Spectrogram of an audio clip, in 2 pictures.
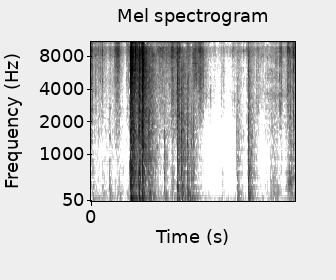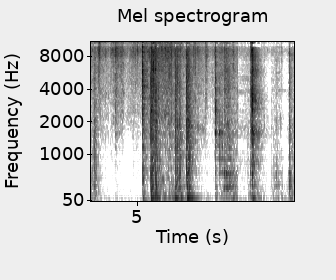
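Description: Cast aluminium transmission valve body (TH350C) handled on a workbench: a series of knocks and clattering thunks as it is lifted, turned over and set back down. The knocks come in a cluster in the first couple of seconds, singly about three seconds in, in a longer run of clatter past the middle, and once more near the end.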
